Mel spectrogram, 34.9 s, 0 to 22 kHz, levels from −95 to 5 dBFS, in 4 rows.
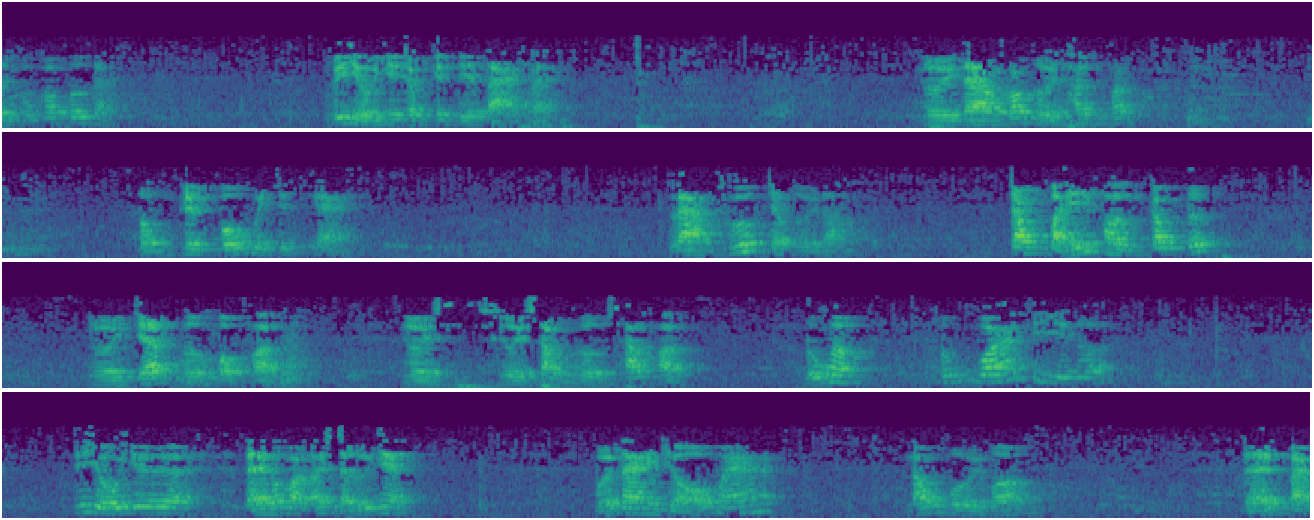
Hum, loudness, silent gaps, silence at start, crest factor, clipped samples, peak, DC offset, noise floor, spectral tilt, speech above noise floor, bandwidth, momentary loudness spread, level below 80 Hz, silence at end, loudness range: none; -27 LUFS; none; 0 s; 24 dB; under 0.1%; -6 dBFS; under 0.1%; -55 dBFS; 0 dB/octave; 28 dB; 7 kHz; 23 LU; -62 dBFS; 0 s; 6 LU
